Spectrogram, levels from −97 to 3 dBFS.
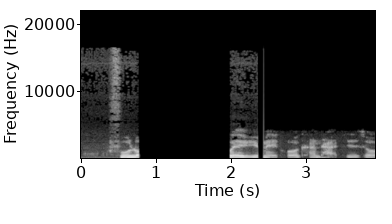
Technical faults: audio dropout to silence; input switched to a poorer device

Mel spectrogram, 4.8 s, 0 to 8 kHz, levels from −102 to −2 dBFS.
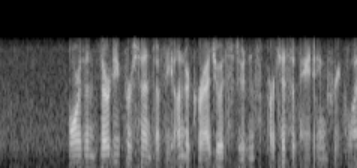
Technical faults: G.723.1 codec

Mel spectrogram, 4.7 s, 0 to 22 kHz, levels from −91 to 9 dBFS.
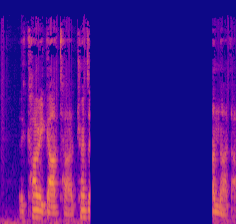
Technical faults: audio dropout to silence

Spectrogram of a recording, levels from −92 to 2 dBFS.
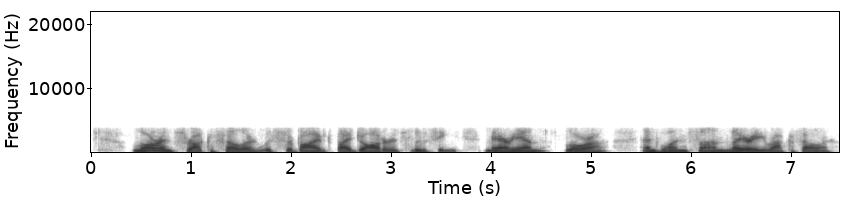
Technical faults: G.729 codec

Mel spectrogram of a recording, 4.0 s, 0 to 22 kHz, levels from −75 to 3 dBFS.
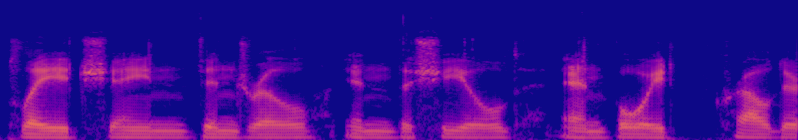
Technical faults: dropped samples

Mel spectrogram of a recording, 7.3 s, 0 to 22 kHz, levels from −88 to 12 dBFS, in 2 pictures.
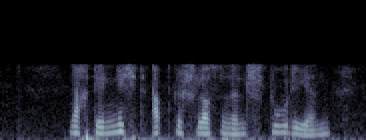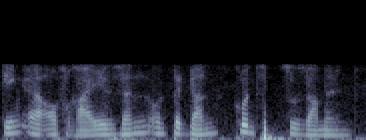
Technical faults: GSM full-rate codec

